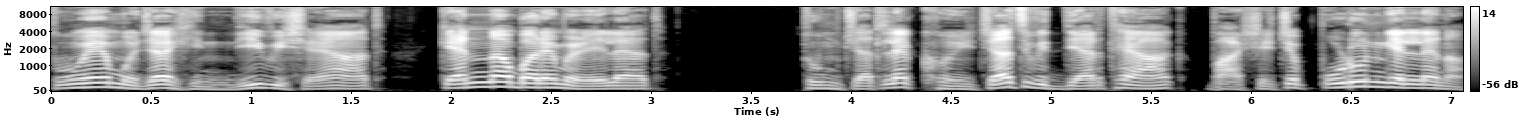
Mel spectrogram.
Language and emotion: Goan Konkani, disgusted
